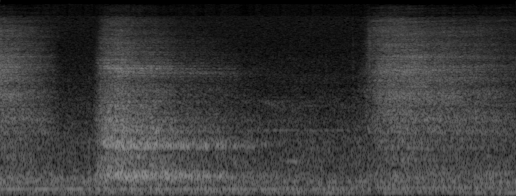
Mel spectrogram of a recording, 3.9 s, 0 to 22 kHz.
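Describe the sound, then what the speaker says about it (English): Deep breaths during a floor workout, heard close up as two or three slow airy inhales and exhales, with a louder, sharper intake in the middle. "let's take 3 deep breaths"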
